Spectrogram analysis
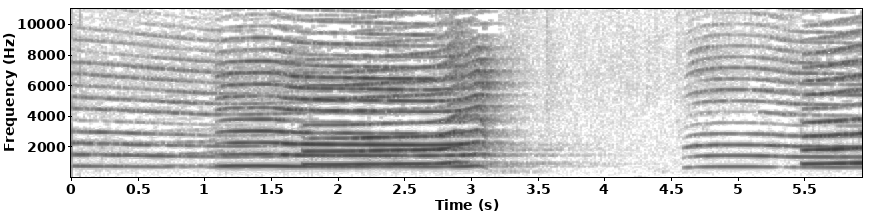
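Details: A male indri calling in Mitsinjo park, Madagascar: long, siren-like wailing notes, rich and sustained, with brief pauses between phrases, and family members calling offscreen.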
